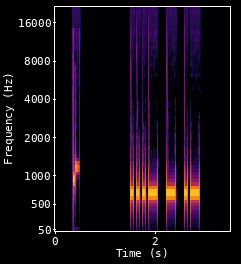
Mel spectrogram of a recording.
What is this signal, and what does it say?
Morse code, heard as a keyed tone, about 20 wpm, 700 Hz. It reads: VTA
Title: USA Call Sign Postfixes - 3 Letters 20wpm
